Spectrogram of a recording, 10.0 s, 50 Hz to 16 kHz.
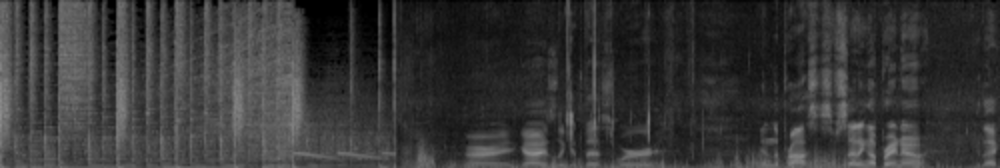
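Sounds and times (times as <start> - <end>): background music with gliding tones: 0.0 - 4.2.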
